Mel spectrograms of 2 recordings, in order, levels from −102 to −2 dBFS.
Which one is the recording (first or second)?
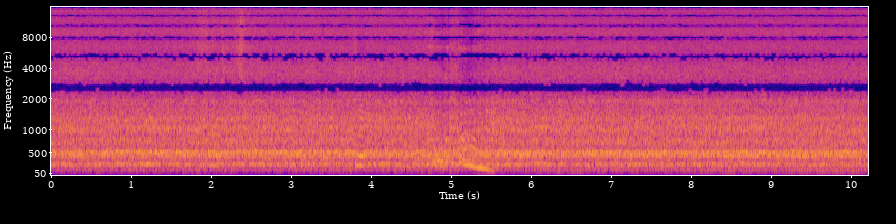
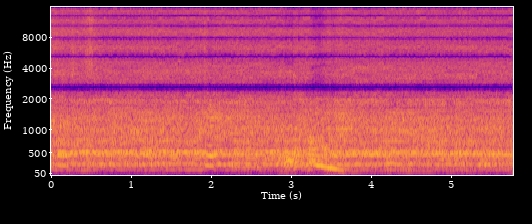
first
